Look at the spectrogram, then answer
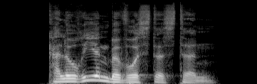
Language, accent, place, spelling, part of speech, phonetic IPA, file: German, Germany, Berlin, kalorienbewusstesten, adjective, [kaloˈʁiːənbəˌvʊstəstn̩], De-kalorienbewusstesten.ogg
- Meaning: 1. superlative degree of kalorienbewusst 2. inflection of kalorienbewusst: strong genitive masculine/neuter singular superlative degree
